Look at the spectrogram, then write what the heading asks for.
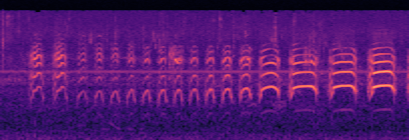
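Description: A bird calling in a long series of short, arched piping notes that come quickly, then slow into longer, louder calls near the end.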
